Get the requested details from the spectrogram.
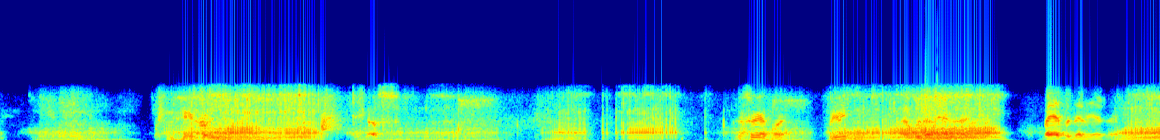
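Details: Loud, rough human snoring after heavy drinking, in repeated noisy bursts with short quiet gaps, recorded close up in a small room.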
